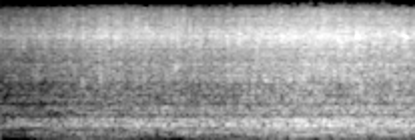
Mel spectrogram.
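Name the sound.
shower water running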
